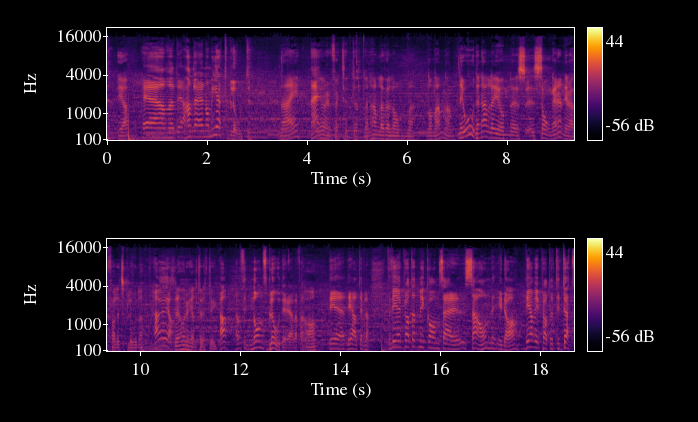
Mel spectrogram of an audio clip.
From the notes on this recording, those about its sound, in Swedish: Mitt under pågående Popaganda-festival släpper vi en special-Pop-panel inspelad under förfesten på Trädgården.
